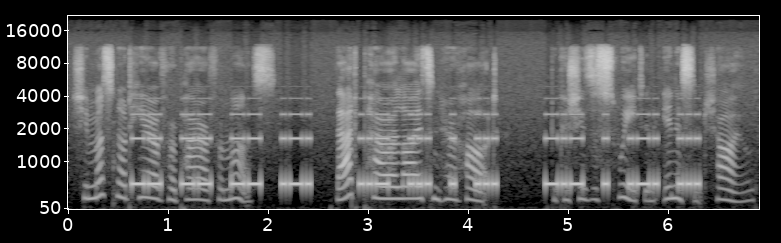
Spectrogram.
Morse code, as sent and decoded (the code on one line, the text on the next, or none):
-- -- -- .-. / ..- ... . ... / -.- . .-. ...
MMMR USES KERS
